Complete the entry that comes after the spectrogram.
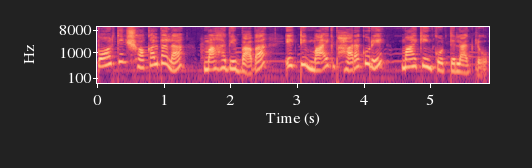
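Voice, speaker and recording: A woman narrates a cartoon story. Her voice is high and very expressive, delivered dramatically in short phrases. Faint music plays behind her. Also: moderate pace.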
